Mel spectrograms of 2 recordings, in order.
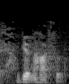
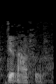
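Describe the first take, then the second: First: Said in the usual way. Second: Much softer, fading mumble; trailing mutter. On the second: Acted. Doctor trailing off as he leaves, much softer. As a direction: mumble it to yourself as you go.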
